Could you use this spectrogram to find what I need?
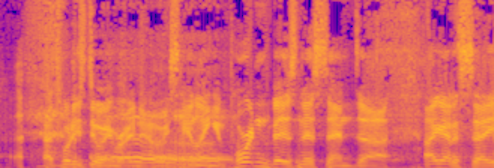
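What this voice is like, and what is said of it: Usual voice. Nothing is said of it.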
